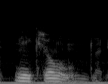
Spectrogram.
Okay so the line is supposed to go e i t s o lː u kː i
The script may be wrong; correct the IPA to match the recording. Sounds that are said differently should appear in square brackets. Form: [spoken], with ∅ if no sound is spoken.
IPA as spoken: e i [k] s o lː u kː i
